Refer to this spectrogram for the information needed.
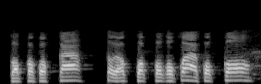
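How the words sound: It is said with a Cantonese accent.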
